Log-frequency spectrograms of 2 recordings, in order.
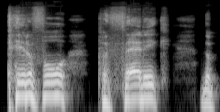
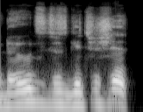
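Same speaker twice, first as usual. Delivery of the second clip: usual speaking voice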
